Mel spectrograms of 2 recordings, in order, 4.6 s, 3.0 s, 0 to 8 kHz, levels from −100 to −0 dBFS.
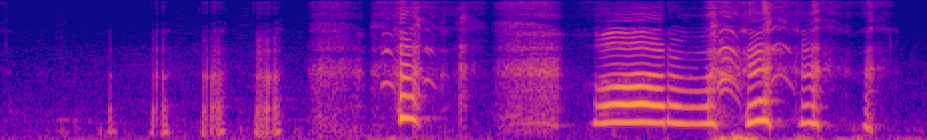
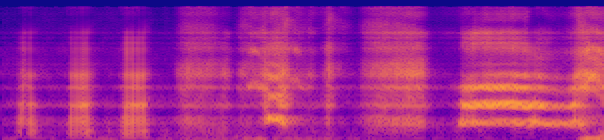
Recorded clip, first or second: first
